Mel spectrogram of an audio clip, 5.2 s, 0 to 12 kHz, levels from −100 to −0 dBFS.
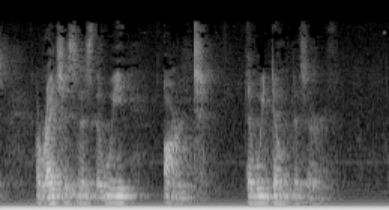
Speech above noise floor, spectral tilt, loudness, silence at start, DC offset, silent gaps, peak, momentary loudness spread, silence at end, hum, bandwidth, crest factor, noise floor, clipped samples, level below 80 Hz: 33 dB; -6.5 dB/octave; -30 LUFS; 0 s; 10%; none; -8 dBFS; 16 LU; 0.8 s; none; 8.4 kHz; 20 dB; -62 dBFS; under 0.1%; -62 dBFS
